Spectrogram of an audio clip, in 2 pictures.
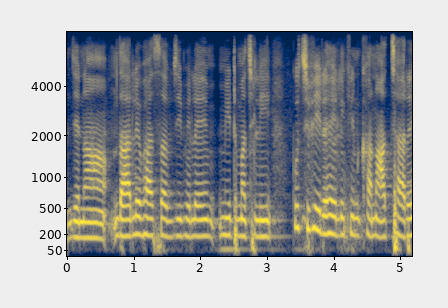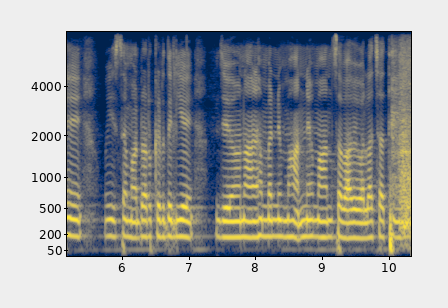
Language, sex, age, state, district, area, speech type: Maithili, female, 18-30, Bihar, Samastipur, rural, spontaneous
